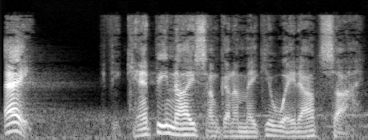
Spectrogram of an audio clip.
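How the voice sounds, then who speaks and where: An actor playing a gruff, world-weary wolf-man lawman in a video game, terse, tough and restrained, with a deep gravelly voice. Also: normal speed, fairly bright tone, a little hiss or hum. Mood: stern warning. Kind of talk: video game character acting.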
